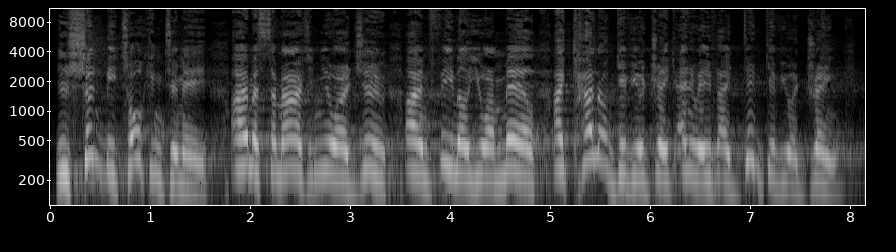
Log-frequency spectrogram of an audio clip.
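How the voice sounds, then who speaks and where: A man's voice: a little high, lively intonation, fairly quick, darkish tone, slightly rough, big-room sound. A man preacher voicing an indignant, defensive woman at a well as he retells a story in his sermon. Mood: outraged.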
